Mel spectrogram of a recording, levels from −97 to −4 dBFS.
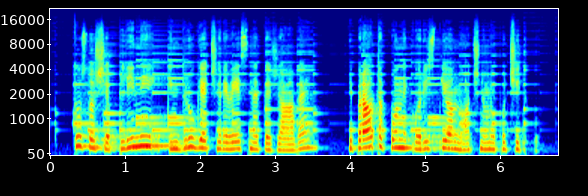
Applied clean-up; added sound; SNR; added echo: neural mask model RNNoise.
